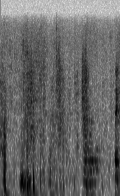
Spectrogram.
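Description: Faint, indistinct voices in short bursts, with a sharp click at the start.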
